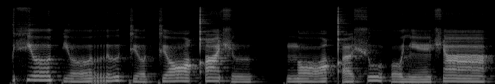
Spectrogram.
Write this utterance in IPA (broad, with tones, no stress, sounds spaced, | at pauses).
fʲ ɤː˥ pʲ ɤː˨˩˦ r ɯ˧˥˧ kʲ ɤ˨ kʲ ɔː˧˥˧ qʼ ã˥ ʃ ɯ˨ | n̪ ɔː˨˩˦ qʼ ɯ˨ ʃ u˥˧ ʔ o˨ lʲ ẽː˨ ʃ ãː˥˧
